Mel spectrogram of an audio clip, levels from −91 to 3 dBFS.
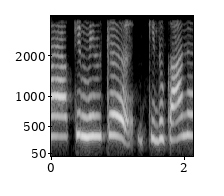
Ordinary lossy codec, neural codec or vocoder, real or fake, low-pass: none; codec, 16 kHz, 4 kbps, FunCodec, trained on LibriTTS, 50 frames a second; fake; 3.6 kHz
